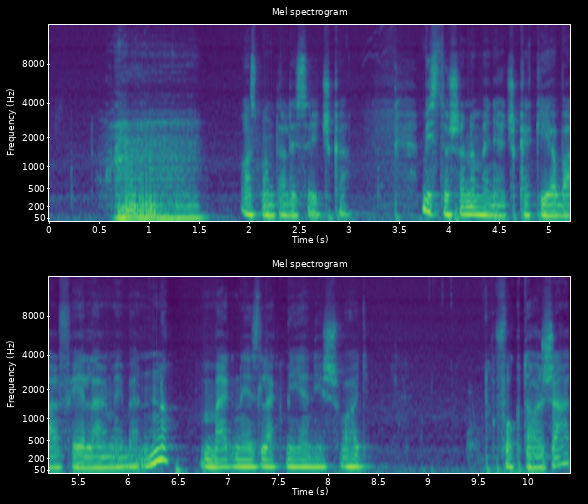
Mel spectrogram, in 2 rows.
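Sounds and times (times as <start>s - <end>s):
dog growling: 0.5s - 1.6s
speech: 2.0s - 8.5s, 9.7s - 10.4s.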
